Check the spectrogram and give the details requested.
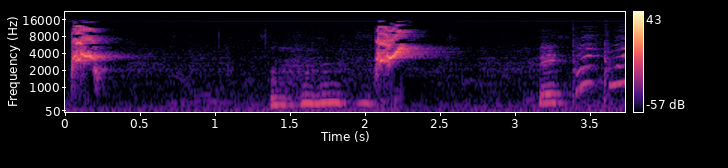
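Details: An upset pet lovebird gives two loud, harsh, high screeches about two seconds apart, each very brief, with a person's voice and laughter filling the gaps between them.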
